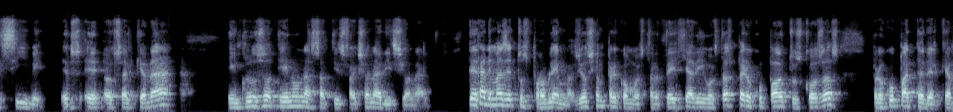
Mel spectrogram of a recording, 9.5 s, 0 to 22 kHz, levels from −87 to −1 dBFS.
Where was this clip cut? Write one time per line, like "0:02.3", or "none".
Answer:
0:04.8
